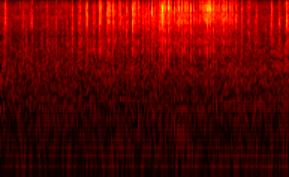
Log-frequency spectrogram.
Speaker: that's what I mean about these closed gearboxes you get them closed and then something get that clicking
